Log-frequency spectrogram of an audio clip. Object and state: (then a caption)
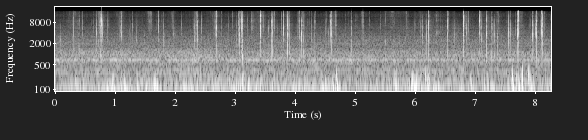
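Plastic foil card pack. Several long nails tap and scratch across the surface of a flat, sealed Digimon Carddass EX-01 plastic foil card pack. Quick, bright crinkly clicks and sharp taps come in irregular bursts over a soft, low rustle, with a faint steady tone underneath.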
